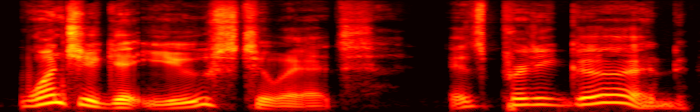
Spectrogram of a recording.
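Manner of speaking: mock grudging compliment, pitch lifting high; backhanded faint praise. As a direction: imitate a critic damning with faint praise. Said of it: "it was in a backhanded way".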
